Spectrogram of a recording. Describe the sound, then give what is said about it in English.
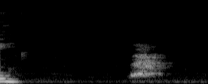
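Dogs bark and whimper in the background: a brief yelp at the start, then a single louder whining bark after a short pause, over a steady low hum. “Jeez, can you hear my dogs?”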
